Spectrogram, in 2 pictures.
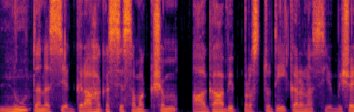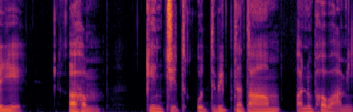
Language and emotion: Sanskrit, fearful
